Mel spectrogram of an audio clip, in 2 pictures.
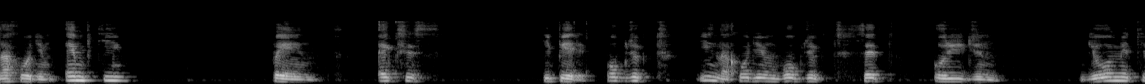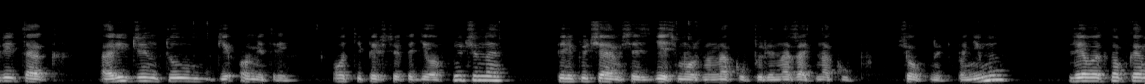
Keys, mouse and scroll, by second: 5.6 click, 15.6 middle click, 18.7 click, 21.6 middle click.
